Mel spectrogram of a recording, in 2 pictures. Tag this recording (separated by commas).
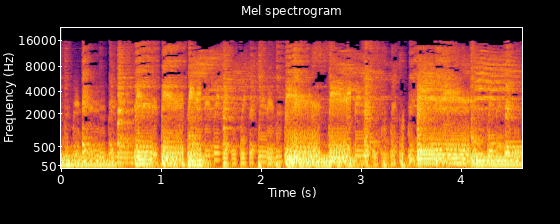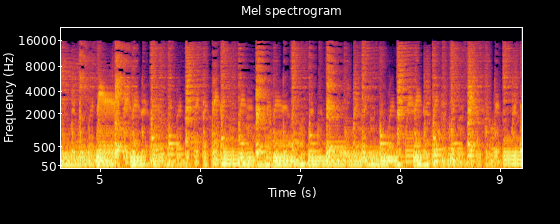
Music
